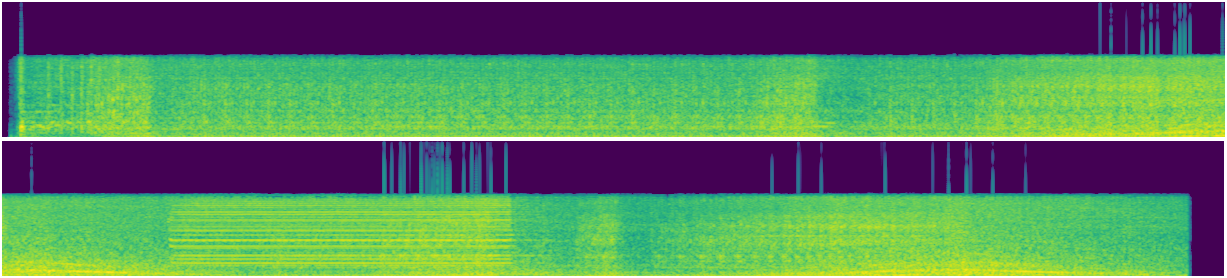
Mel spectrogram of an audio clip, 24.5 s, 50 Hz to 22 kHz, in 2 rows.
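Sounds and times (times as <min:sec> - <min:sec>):
truck engines: 0:00.1 - 0:24.1
truck horn: 0:13.9 - 0:18.5.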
